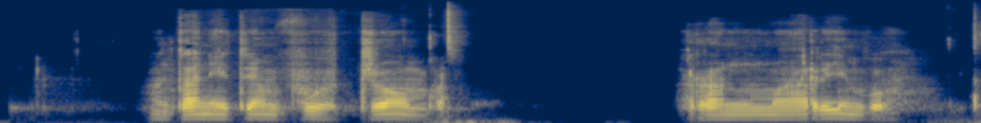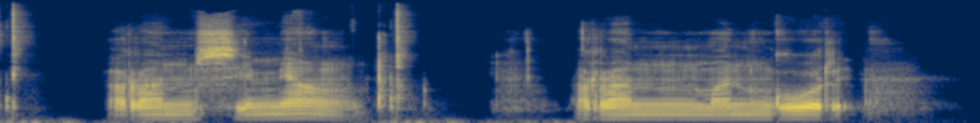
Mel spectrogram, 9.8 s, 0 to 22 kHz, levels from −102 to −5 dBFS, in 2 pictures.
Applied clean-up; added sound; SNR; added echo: neural mask model Resemble Enhance denoiser.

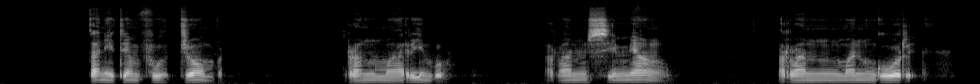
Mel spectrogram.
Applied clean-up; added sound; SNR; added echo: neural mask model DeepFilterNet 3.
